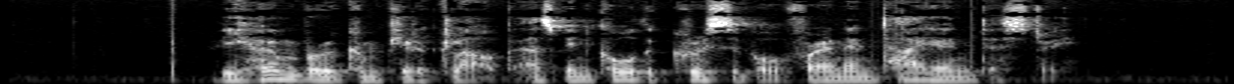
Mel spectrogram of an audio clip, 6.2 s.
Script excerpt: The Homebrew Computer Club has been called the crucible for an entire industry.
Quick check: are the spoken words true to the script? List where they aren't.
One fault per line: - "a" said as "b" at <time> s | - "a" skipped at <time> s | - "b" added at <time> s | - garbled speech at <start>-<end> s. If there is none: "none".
none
